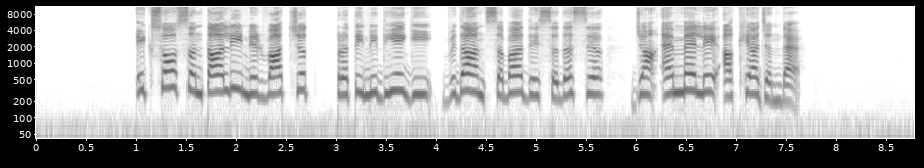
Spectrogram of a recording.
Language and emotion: Dogri, neutral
